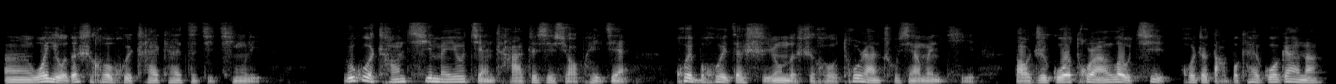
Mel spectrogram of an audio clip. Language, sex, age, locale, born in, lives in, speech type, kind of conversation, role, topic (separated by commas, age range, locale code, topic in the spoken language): Chinese, male, 30-34, zh-CN, China, United States, read, expert-assistant, asker, 请解释为什么热水壶烧水时会有“咕噜咕噜”的声音，并用实验观察沸腾现象。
